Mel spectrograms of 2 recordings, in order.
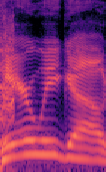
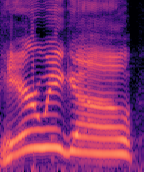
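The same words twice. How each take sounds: First: Said in the usual way. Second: Slow, drawn-out "Here we go"; long-suffering, strung-out groan of words; exasperated repeat. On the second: Real, not acted. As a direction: stretch "Here we go" in rising exasperation.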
